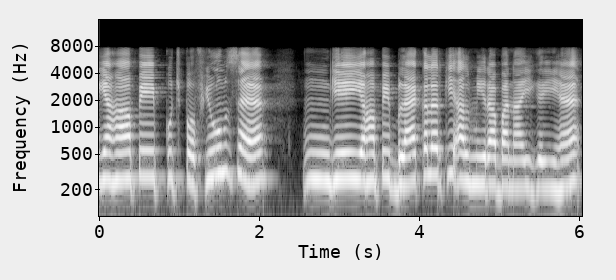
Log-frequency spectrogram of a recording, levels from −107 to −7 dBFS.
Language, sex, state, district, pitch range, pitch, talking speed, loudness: Hindi, female, Uttar Pradesh, Lalitpur, 235-265 Hz, 255 Hz, 160 wpm, -14 LUFS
